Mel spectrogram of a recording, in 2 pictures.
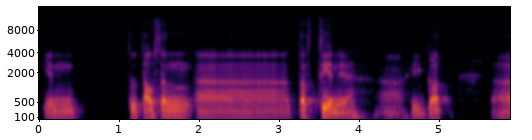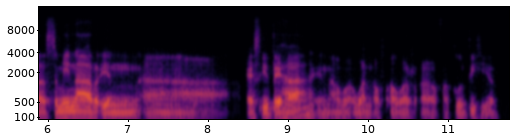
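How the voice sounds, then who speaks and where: A man with a low, heavily gravelly voice introduces the guest at a university webinar over a video call. He speaks haltingly, with many fillers and restarts. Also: flat delivery, a little mellow, highs cut off. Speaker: webinar moderator, university host.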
